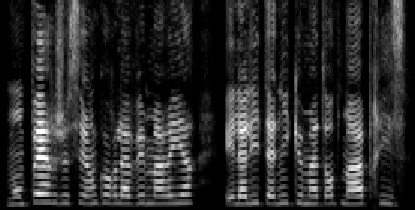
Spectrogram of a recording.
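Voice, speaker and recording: A woman voicing a frightened young boy who pleads in a high, tearful voice. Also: flat delivery, moderate pace, bright, forceful tone. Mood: pleading.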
